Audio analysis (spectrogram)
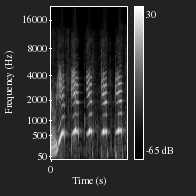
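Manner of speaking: high squeaky parrot yips; imitating parrot. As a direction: chirp it like an excited parrot. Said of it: "He's going".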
